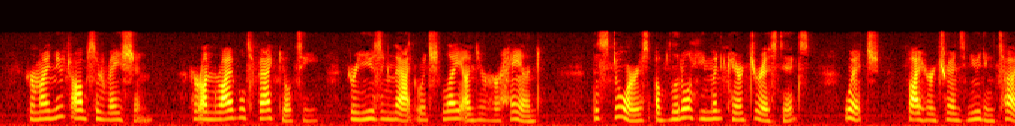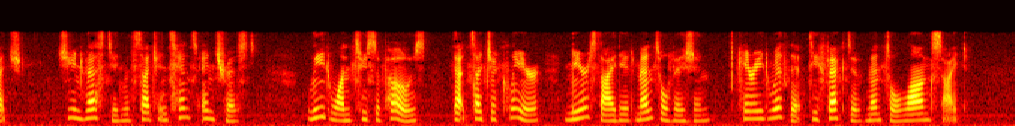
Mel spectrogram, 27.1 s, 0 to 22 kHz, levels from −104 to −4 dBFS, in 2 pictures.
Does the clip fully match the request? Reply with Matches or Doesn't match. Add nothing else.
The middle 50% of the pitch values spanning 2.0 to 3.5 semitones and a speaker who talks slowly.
Doesn't match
